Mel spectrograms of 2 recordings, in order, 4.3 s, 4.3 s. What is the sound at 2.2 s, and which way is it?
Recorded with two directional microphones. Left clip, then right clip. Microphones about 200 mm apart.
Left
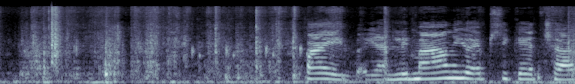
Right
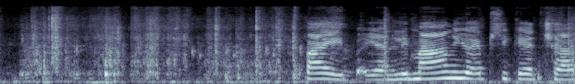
Speech, 15° left (ahead or behind).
